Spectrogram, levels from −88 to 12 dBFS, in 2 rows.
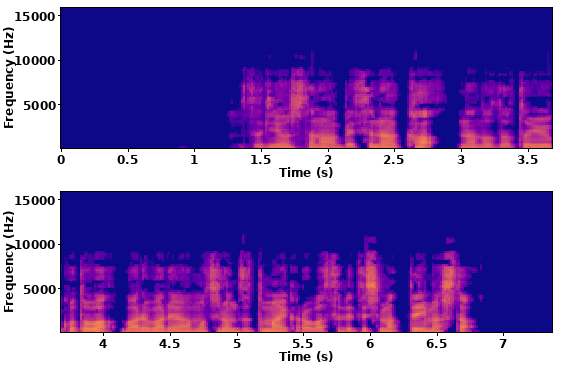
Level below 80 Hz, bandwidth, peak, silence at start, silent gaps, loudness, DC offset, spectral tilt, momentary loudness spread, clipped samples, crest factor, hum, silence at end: -54 dBFS; 9.6 kHz; -4 dBFS; 1.4 s; 2.91-2.96 s; -24 LUFS; under 0.1%; -4 dB/octave; 9 LU; under 0.1%; 22 dB; none; 0.6 s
